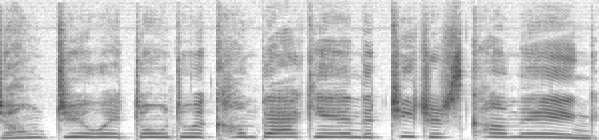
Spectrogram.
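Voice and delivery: shrill, very high, very loud shrieking scream. Retelling a classroom prank, the speaker acts out the class: retelling screaming. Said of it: "we just started screaming".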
